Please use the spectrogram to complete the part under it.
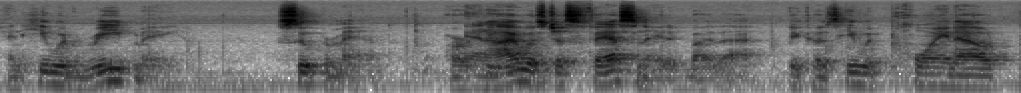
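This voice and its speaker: A man's voice: lowish voice, normal speed, fairly bright tone, a little hiss or hum. A man in his fifties from upstate New York, thoughtfully telling stories of his childhood in an interview. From upstate New York, USA. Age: 50s. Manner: thoughtful, storytelling, searches for words. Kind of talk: reminiscing interview. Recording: echoey room.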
